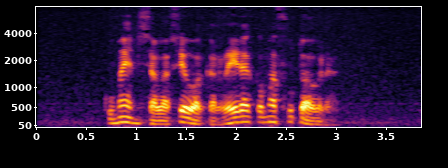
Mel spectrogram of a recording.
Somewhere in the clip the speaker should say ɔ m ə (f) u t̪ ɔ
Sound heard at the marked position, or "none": f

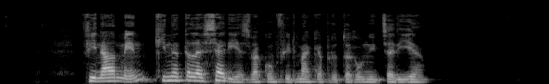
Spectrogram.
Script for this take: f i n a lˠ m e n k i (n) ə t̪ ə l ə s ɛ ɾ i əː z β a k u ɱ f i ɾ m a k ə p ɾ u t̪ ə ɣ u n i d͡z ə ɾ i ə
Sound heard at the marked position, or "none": n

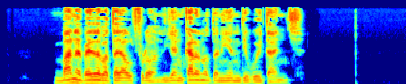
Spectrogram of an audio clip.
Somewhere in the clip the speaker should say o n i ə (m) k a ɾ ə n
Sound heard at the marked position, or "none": ŋ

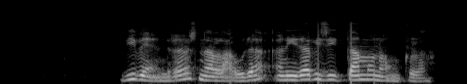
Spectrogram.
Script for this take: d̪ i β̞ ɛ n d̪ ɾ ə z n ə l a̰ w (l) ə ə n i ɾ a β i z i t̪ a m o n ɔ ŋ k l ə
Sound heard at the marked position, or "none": ɾ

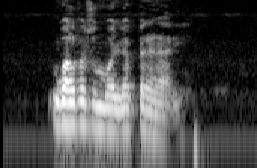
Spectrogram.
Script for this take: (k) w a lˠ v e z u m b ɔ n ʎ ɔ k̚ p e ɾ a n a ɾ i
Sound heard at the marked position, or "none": ɡ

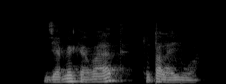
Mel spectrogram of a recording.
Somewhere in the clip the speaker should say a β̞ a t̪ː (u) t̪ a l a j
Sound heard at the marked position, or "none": o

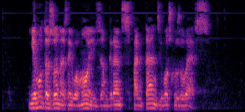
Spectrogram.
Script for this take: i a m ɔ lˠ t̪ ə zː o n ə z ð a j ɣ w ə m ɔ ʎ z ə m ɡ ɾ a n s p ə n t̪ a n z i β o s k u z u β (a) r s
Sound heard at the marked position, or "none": ɛ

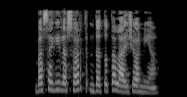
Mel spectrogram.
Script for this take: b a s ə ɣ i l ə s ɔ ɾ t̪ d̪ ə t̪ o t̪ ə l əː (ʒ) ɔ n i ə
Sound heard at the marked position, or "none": ʒ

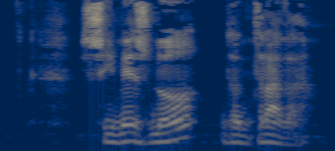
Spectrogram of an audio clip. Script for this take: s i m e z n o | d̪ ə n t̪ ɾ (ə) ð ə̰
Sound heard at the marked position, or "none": a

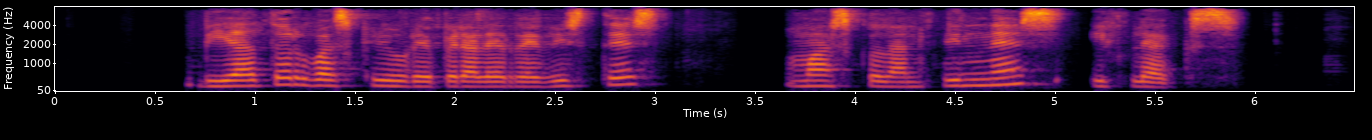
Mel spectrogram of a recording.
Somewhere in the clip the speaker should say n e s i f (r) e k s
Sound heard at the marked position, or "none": l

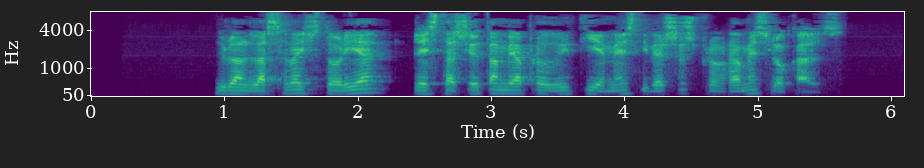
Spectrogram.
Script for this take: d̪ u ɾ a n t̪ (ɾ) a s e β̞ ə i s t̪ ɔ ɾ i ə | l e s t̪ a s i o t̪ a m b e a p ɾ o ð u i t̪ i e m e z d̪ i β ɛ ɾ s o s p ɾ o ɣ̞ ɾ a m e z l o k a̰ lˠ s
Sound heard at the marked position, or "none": l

